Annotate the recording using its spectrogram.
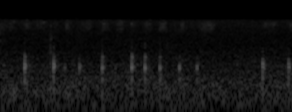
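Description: Very faint marker strokes on a whiteboard, an irregular series of short ticks as letters are written.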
